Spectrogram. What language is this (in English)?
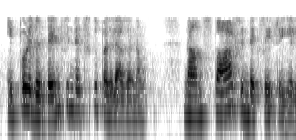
Tamil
